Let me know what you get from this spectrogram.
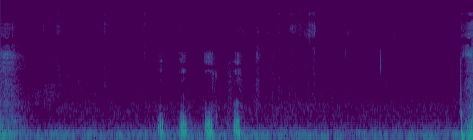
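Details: A trapped raccoon growls at a person in a quick run of low, throaty pulses.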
